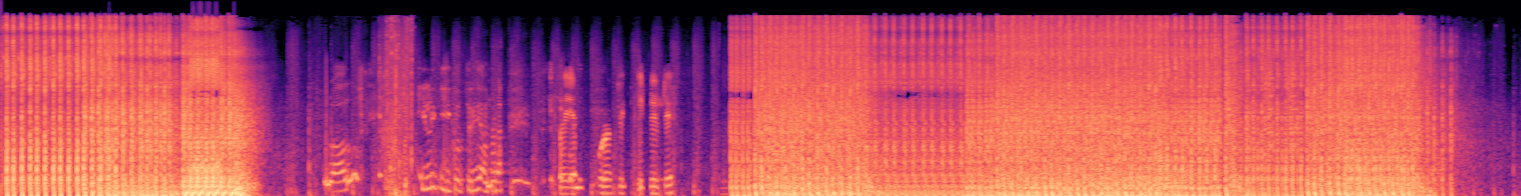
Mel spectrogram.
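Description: Rapid bursts of gunfire crackle loudly.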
